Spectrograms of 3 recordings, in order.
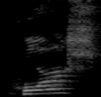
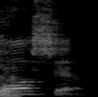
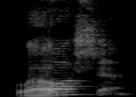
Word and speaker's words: Porsche: I've heard Americans pronounce it Porsche or Porsche. In German, we say Porsche. Porsche. So there's like this short a sound in the end. Porsche.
